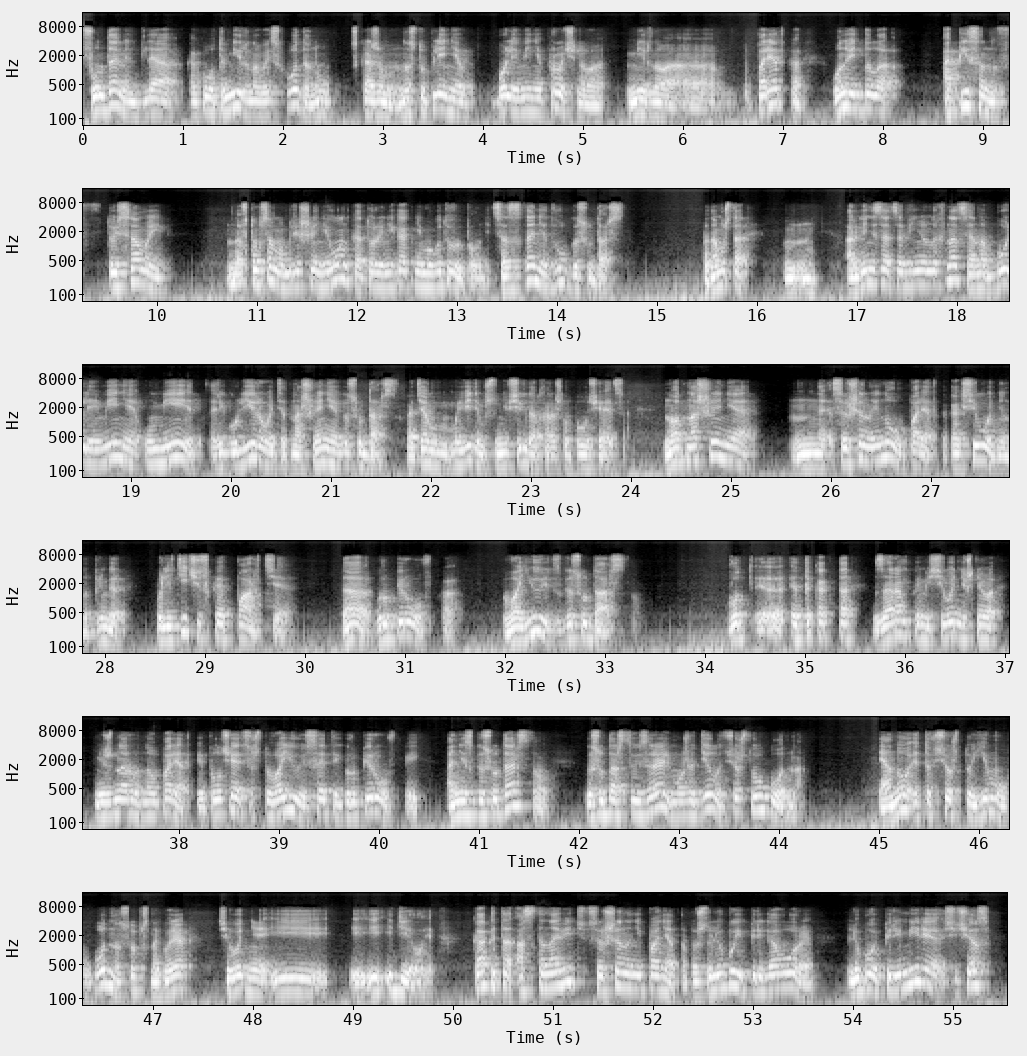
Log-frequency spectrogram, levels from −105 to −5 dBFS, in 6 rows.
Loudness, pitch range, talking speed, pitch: -14 LUFS, 125-165 Hz, 125 wpm, 145 Hz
